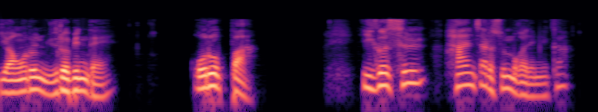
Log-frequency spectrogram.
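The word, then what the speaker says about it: 歐羅巴: 오이로바 그 영어로 유럽인데 오로빠 이것을 한자로 쓰면 뭐가 됩니까? 중국 발음은 오로빠지만 한국어와 한자음은 구라파입니다.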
